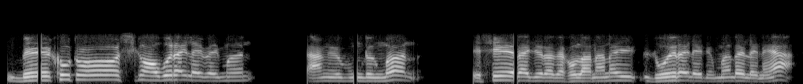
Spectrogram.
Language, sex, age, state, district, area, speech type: Bodo, male, 60+, Assam, Kokrajhar, urban, conversation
